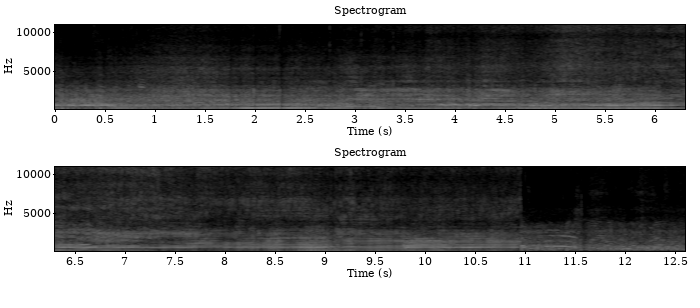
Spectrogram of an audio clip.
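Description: Competition car's engine revving hard on a hill-climb stage, its note rising and dropping as it changes gear.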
